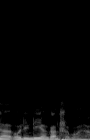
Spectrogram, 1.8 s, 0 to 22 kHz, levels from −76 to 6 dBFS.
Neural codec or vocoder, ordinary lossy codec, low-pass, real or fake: none; none; 10.8 kHz; real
